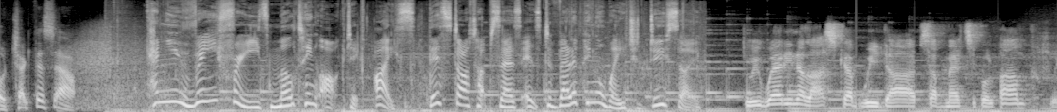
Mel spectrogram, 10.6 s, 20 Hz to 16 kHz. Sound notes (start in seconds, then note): 2.3 voice-over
